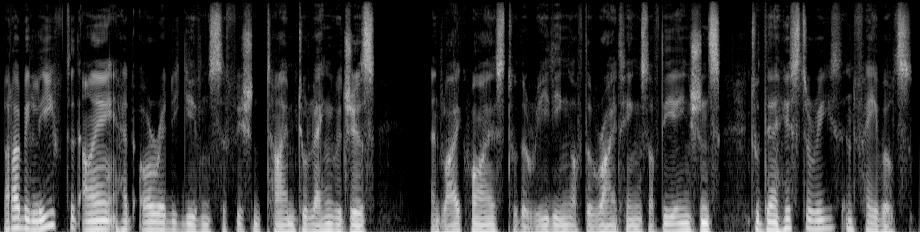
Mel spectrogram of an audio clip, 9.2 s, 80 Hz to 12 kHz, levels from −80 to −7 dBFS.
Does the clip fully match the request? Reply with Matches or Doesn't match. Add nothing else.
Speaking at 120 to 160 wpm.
Doesn't match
